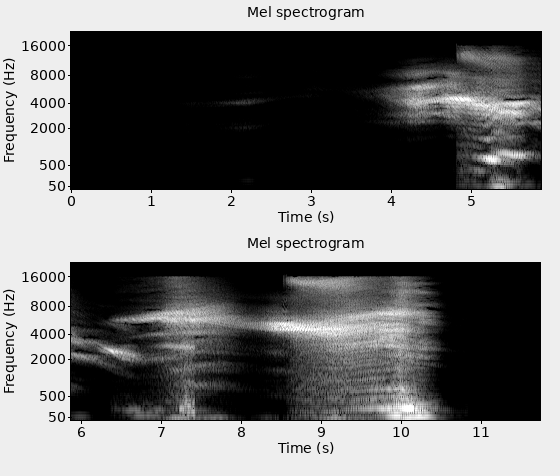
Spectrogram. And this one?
PHASY, METALIC FLY-BY. Outer world sound effect produced using the excellent 'KtGranulator' vst effect by Koen of smartelectronix.
sound-effect, horror, processed, sound, effect, sci-fi, fx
